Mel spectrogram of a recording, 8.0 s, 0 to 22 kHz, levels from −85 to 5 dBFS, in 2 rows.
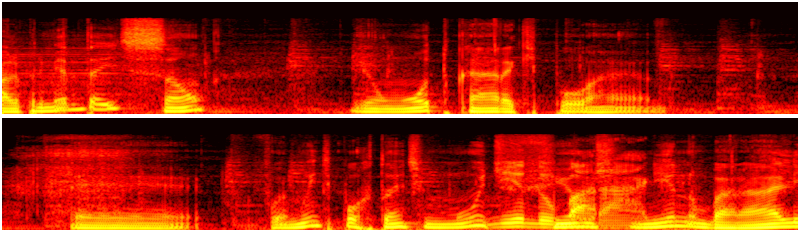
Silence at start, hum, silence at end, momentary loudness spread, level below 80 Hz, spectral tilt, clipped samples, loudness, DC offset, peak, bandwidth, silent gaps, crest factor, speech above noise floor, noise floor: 0 s; none; 0 s; 10 LU; -36 dBFS; -6.5 dB/octave; under 0.1%; -20 LUFS; under 0.1%; 0 dBFS; 12.5 kHz; none; 18 dB; 27 dB; -45 dBFS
